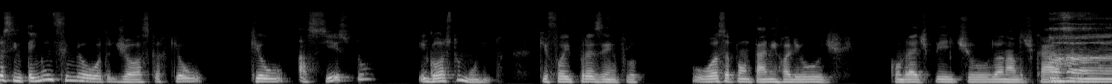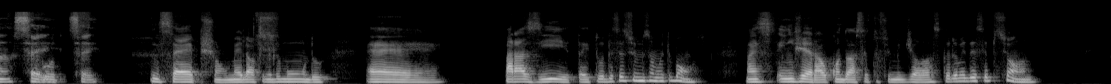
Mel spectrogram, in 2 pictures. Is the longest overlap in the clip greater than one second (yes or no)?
no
